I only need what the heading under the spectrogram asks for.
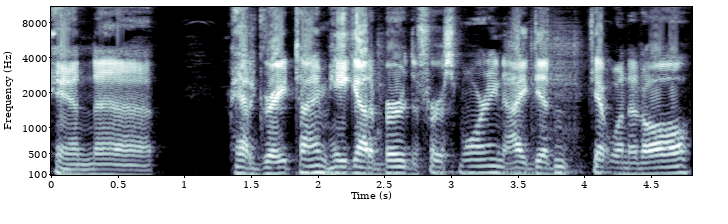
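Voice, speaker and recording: A man's normal speaking voice at a medium pitch, with fairly even intonation, in a very clean recording with a silent background. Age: 60s. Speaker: turkey hunter. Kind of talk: casual chat.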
